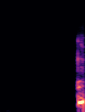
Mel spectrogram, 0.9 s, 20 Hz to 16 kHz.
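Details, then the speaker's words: Two short, voiced cough bursts from an adult speech pathologist after failing to chew and swallow a nut efficiently, demonstrating a protective cough during a dysphagia exercise. "I'll probably end up coughing uh for the next 20 minutes because I haven't been able to eat this nut very efficiently."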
